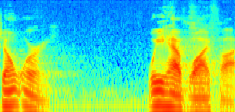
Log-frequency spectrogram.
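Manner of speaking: calm, even, steady, very low voice. Recounting what they told complaining visitors, retelling a calm, steady voice. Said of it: "In a calm, steady voice".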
